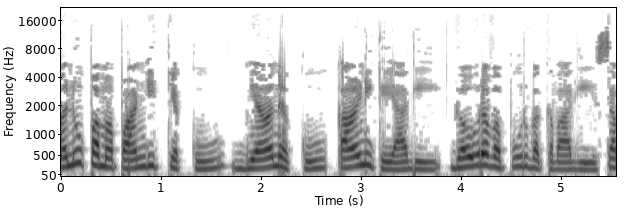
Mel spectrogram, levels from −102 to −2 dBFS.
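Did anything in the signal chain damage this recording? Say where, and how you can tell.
Yes. The damage sits at the codec stage and runs through the entire speech clip. Sibilants come out fizzy and smeared, the sound has a warbling texture, and nothing remains above 19.1 kHz. The likely cause is AAC compression. Coarse AAC-LC quantisation like this fits a low bitrate near 27 kbps.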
